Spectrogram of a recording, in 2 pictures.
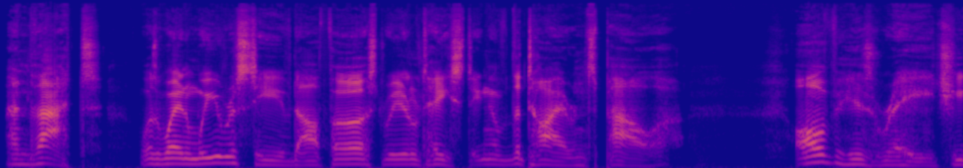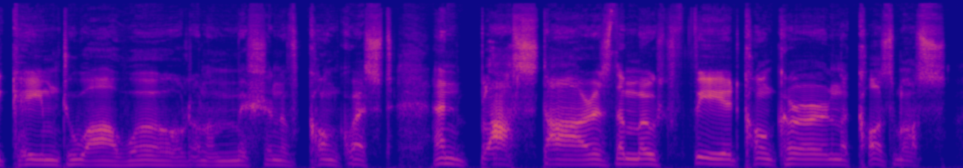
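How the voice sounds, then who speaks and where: A man voicing a solemn old alien storyteller in a comic dub, grave and measured, telling legends with dramatic pauses. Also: fairly low pitch, fairly even intonation, fairly bright tone, no echo, studio quality. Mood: grave, mournful.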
